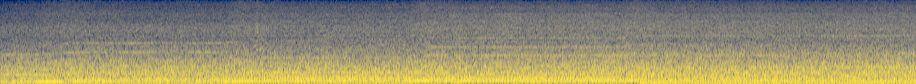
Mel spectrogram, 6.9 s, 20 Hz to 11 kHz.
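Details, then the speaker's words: Bobcat 542B skid steer after throttle governor repair. At full throttle it runs about 100 rpm over the 2800 rpm max spec. Steady, even high-speed drone with no surging, misses or knocks. Normal full-throttle running. "2000 yeah so we're 100 RPM over I don't think I'm going to worry about that too much"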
